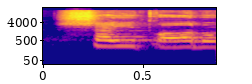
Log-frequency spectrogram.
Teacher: یہاں پر یا لین ہے، اسے نرم آواز کے ساتھ جلد پڑھنا ہے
